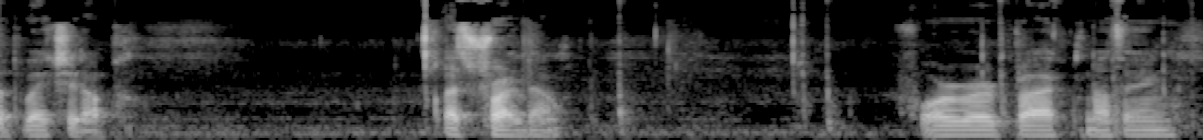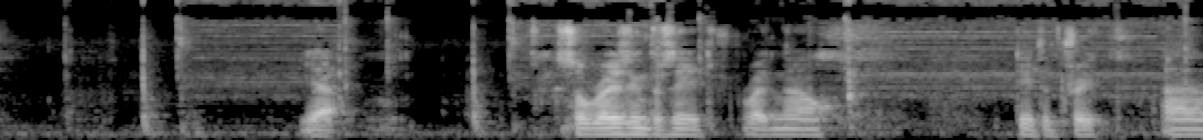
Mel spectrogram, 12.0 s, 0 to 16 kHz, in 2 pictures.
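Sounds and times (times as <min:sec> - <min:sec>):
seat motor whirring: 0:06.8 - 0:09.4, 0:10.2 - 0:12.0.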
